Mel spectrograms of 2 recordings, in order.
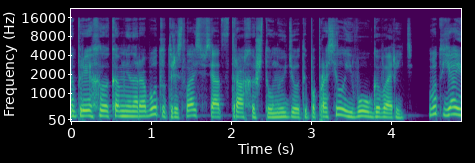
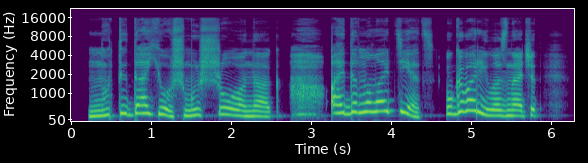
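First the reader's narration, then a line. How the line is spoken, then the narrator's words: Laughing loudly. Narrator (Russian): Расхохоталась Ленка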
